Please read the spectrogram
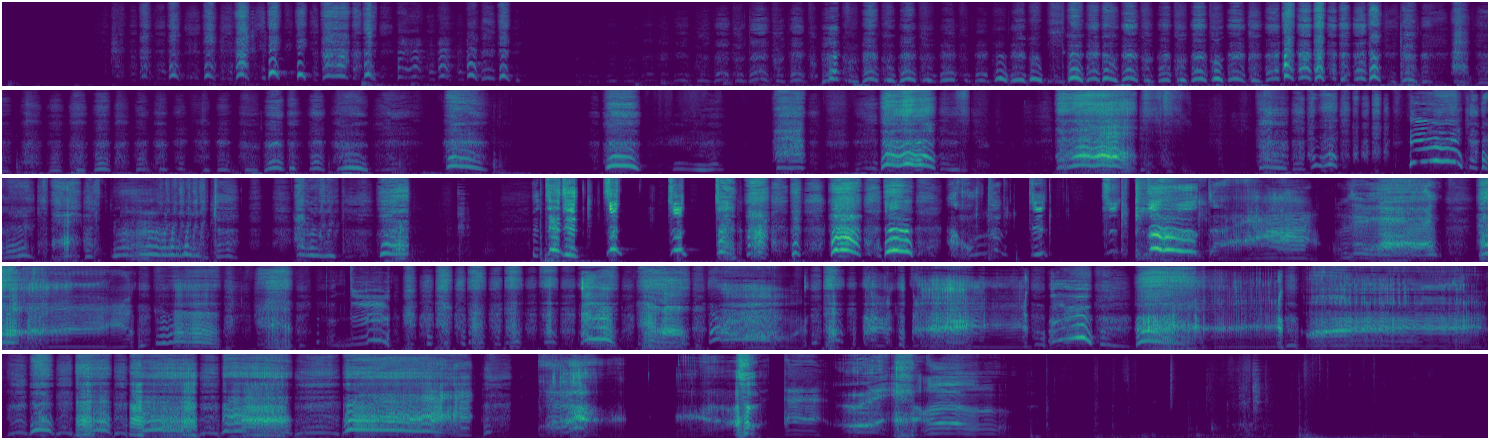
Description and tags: Male screaming very close to the mic
Own personal scream I did for my movie Rain Machine
It's magical to add secretly your own voice to an actor
crazy, falling, pain, yell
